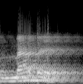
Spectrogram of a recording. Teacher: কলকলা মাবে নিচের দিকে উচ্চারণ হচ্ছে, সাউন্ডটা নিচের দিকে।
